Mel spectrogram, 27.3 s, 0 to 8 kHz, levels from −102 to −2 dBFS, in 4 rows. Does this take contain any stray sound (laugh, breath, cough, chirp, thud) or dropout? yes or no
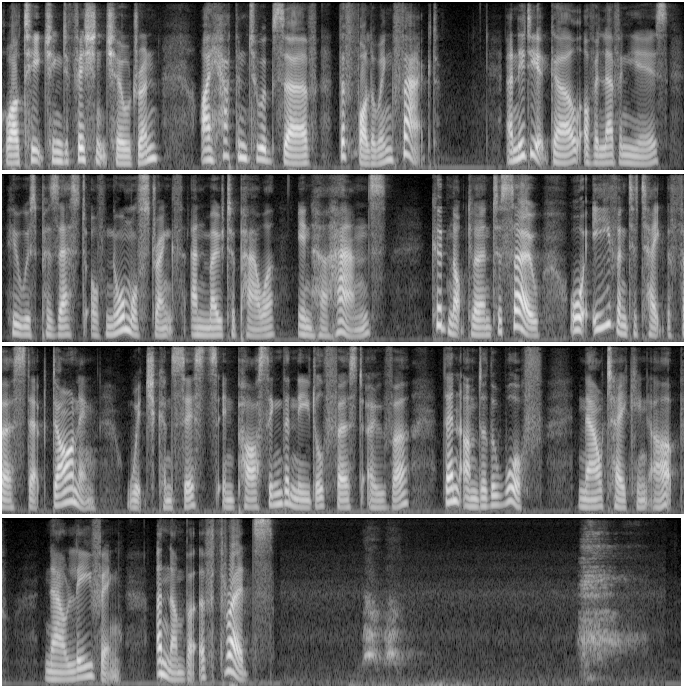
yes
